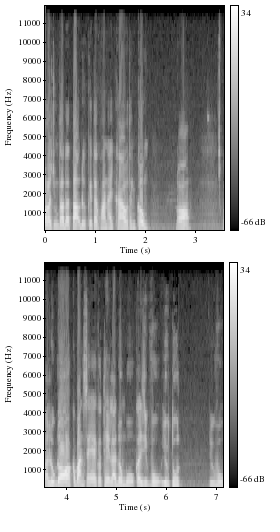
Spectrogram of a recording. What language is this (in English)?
Vietnamese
